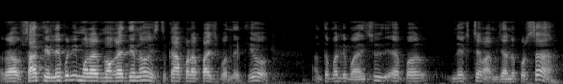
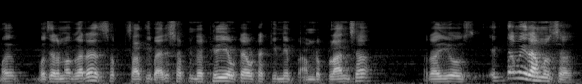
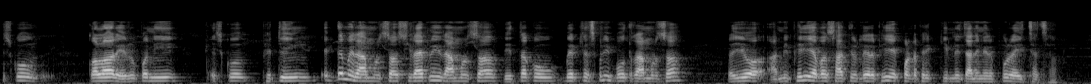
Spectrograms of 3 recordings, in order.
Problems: none marked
